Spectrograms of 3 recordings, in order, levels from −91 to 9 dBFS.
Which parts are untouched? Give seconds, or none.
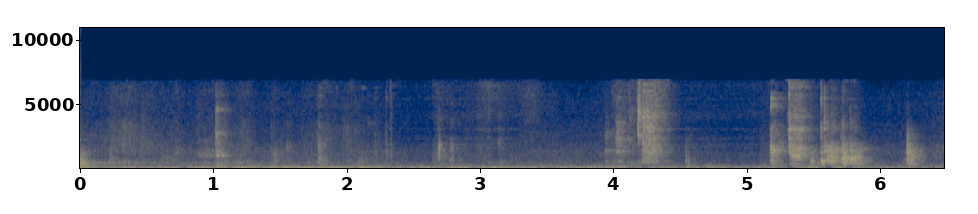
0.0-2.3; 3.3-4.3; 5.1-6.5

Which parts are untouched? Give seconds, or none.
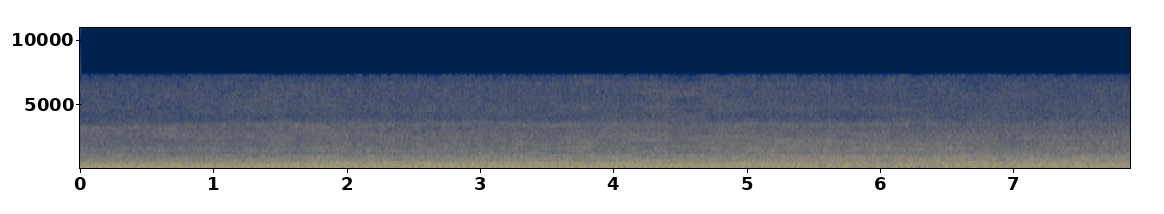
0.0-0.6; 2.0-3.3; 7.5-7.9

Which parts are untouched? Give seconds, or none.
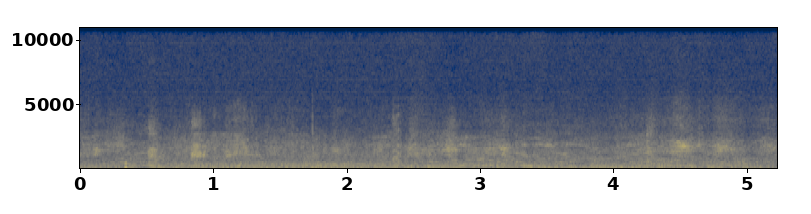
0.6-2.4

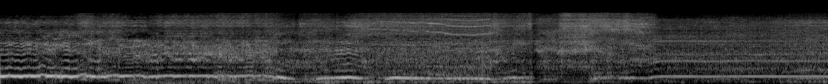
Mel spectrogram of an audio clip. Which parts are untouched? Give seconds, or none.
3.7-4.9; 6.3-8.3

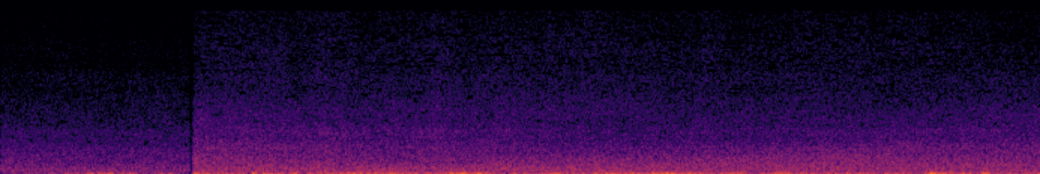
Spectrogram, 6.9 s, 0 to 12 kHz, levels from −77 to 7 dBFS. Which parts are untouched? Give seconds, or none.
0.0-6.9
